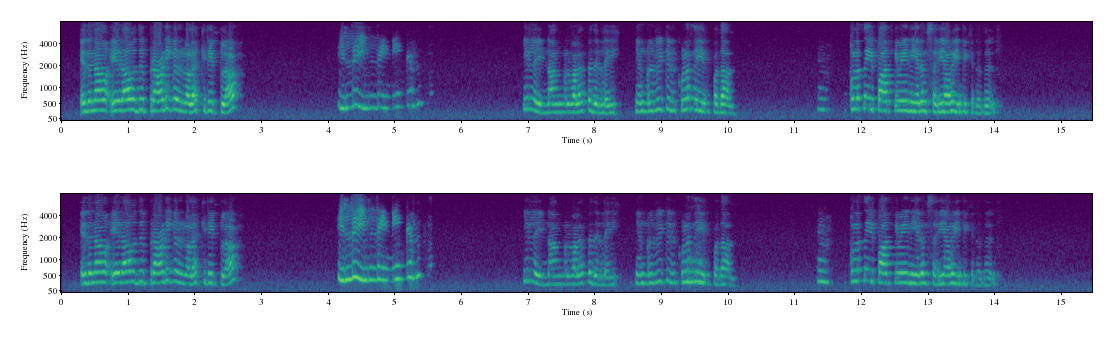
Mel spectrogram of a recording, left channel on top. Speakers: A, on the left; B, on the right.
A: எதனா ஏதாவது பிராணிகள் வளர்க்கிறீக்களா
B: இல்லை இல்லை நீங்கள்
A: இல்லை நாங்கள் வளர்ப்பதில்லை எங்கள் வீட்டில் குழந்தை
B: ம்
A: இருப்பதால்
B: ம்
A: குழந்தை பார்க்கவே நேரம் சரியாக இருக்கிறது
